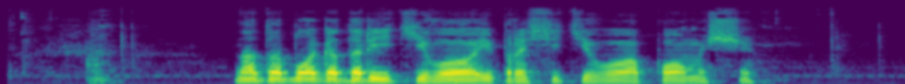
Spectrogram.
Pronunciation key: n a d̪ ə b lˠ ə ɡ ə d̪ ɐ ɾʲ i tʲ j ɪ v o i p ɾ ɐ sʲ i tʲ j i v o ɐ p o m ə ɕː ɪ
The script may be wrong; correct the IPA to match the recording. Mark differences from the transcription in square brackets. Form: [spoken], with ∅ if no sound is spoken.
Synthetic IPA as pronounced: n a d̪ ə b lˠ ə ɡ ə d̪ ɐ ɾʲ i tʲ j ɪ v o i p ɾ ɐ sʲ i tʲ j [ɪ] v o ɐ p o m ə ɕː ɪ

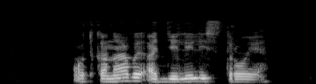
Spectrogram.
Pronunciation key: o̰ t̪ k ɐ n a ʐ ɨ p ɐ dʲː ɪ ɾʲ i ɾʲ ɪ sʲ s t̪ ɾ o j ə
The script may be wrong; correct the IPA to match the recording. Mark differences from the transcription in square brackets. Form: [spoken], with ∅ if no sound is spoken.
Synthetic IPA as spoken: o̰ t̪ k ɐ n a [v] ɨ [ʔ] ɐ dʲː ɪ [lʲ] i [lʲ] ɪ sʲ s t̪ ɾ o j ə

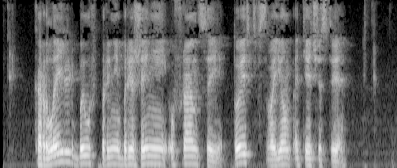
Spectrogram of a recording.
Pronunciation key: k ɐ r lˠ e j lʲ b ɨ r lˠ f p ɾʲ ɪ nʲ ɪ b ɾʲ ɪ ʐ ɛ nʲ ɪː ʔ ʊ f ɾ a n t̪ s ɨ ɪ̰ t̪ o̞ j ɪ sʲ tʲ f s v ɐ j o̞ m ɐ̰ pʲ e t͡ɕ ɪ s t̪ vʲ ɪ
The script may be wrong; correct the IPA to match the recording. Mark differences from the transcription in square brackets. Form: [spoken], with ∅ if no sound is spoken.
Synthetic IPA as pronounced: k ɐ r lˠ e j lʲ b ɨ [∅] lˠ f p ɾʲ ɪ nʲ ɪ b ɾʲ ɪ ʐ ɛ nʲ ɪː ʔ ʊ f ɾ a n t̪ s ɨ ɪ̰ t̪ o̞ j ɪ sʲ tʲ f s v ɐ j o̞ m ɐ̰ [tʲ] e t͡ɕ ɪ s t̪ vʲ ɪ

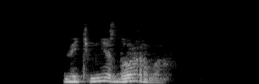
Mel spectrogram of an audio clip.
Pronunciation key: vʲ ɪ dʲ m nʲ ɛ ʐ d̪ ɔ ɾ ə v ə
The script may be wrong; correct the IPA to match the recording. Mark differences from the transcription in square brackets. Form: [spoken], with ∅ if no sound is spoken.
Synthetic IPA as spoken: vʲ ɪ [tʲ] m nʲ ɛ [z] d̪ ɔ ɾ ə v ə

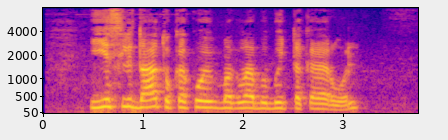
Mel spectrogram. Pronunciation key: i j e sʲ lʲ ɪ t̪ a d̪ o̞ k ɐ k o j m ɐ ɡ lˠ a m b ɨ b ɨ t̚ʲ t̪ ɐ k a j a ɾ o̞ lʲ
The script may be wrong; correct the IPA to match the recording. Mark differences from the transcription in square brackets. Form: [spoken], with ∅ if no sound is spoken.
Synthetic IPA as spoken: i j e sʲ lʲ ɪ [d̪] a [t̪] o̞ k ɐ k o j m ɐ ɡ lˠ a [∅] b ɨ b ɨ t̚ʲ t̪ ɐ k a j [ə] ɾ o̞ lʲ

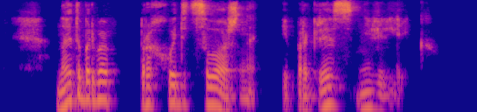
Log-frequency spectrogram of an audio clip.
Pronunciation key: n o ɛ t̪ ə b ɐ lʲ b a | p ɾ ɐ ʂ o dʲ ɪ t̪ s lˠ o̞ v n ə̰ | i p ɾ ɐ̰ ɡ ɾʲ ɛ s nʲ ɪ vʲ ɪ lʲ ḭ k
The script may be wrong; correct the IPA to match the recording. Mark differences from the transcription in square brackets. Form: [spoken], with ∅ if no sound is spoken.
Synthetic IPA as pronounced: n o ɛ t̪ ə b ɐ [ɾʲ] b a | p ɾ ɐ [x] o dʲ ɪ t̪ s lˠ o̞ [ʐ] n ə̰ | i p ɾ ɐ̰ ɡ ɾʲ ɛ s nʲ ɪ vʲ ɪ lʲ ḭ k

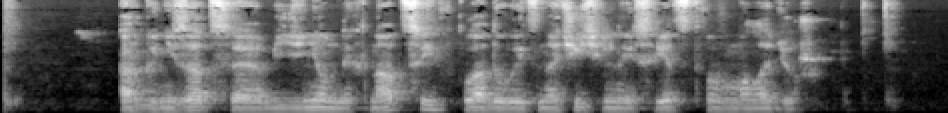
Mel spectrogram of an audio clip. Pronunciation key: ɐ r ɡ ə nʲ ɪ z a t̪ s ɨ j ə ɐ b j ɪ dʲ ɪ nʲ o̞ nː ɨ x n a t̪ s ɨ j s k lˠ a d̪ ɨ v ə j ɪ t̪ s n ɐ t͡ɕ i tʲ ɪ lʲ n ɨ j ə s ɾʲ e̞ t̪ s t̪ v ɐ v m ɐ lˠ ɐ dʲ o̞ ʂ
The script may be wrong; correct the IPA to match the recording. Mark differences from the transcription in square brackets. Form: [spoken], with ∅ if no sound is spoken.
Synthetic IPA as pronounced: ɐ r ɡ ə nʲ ɪ z a t̪ s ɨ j ə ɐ b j ɪ dʲ ɪ nʲ o̞ nː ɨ x n a t̪ s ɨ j [f] k lˠ a d̪ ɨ v ə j ɪ t̪ [z] n ɐ t͡ɕ i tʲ ɪ lʲ n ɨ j ə s ɾʲ e̞ t̪ s t̪ v [ə] v m [ə] lˠ ɐ dʲ o̞ ʂ

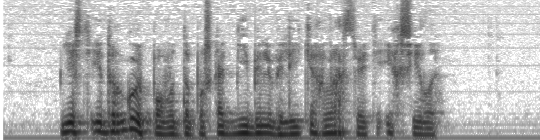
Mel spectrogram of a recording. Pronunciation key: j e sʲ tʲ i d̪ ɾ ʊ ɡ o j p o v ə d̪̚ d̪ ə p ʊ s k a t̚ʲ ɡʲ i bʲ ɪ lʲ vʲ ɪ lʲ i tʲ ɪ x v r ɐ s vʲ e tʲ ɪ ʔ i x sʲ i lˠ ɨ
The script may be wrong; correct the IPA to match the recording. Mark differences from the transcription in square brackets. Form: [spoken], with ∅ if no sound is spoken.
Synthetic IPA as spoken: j e sʲ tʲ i d̪ ɾ ʊ ɡ o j p o v ə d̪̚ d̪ ə p ʊ s k a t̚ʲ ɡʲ i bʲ ɪ lʲ vʲ ɪ lʲ i [kʲ] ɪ x v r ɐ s vʲ e tʲ ɪ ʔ i x sʲ i lˠ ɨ

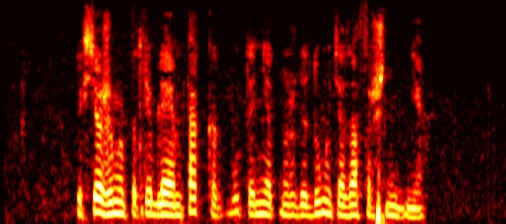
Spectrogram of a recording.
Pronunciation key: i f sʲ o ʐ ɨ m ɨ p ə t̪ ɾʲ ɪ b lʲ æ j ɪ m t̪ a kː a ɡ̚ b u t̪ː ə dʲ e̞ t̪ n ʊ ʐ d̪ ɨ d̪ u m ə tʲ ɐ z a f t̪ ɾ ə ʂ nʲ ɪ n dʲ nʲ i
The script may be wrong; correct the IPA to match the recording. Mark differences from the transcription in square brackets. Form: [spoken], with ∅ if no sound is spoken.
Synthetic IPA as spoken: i f sʲ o ʐ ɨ m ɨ p ə t̪ ɾʲ ɪ b lʲ æ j ɪ m t̪ a kː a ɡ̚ b u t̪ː ə [nʲ] e̞ t̪ n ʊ ʐ d̪ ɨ d̪ u m ə tʲ ɐ z a f t̪ ɾ ə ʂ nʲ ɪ [m] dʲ nʲ [e]

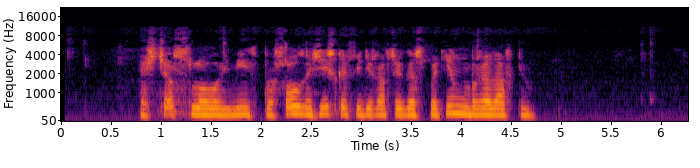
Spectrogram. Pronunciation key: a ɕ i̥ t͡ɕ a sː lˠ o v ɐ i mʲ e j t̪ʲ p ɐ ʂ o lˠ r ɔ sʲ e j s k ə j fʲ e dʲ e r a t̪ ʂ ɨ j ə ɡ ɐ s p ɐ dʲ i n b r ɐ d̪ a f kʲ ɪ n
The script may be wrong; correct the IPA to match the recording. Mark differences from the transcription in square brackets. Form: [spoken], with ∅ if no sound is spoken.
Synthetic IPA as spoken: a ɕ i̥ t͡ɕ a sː lˠ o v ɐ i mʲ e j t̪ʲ p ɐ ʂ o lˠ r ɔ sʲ [i] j s k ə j fʲ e dʲ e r a t̪ [s] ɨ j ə ɡ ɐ s p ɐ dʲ i n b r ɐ d̪ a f kʲ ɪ n

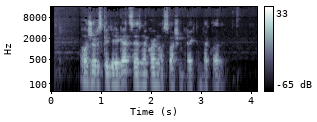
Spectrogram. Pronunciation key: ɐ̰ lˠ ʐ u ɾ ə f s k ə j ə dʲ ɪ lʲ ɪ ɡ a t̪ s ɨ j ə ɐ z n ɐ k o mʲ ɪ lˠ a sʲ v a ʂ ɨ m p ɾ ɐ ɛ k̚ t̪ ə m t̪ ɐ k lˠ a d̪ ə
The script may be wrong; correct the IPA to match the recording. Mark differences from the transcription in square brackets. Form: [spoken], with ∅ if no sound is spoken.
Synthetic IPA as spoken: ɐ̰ lˠ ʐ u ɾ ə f s k ə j ə dʲ ɪ lʲ ɪ ɡ a t̪ s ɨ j ə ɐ z n ɐ k o mʲ ɪ lˠ [ə] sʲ v a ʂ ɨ m p ɾ ɐ ɛ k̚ t̪ ə m [d̪] ɐ k lˠ a d̪ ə

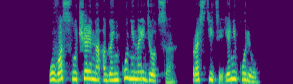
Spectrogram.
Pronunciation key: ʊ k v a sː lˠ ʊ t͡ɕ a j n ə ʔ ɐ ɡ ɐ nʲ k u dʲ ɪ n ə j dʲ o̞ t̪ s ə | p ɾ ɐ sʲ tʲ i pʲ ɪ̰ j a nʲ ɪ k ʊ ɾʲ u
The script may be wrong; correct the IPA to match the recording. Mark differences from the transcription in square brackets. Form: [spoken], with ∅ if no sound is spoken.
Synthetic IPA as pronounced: ʊ [∅] v a sː lˠ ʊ t͡ɕ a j n ə ʔ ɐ ɡ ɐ nʲ k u [nʲ] ɪ n [ɐ] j dʲ o̞ t̪ s ə | p ɾ ɐ sʲ tʲ i [tʲ] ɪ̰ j a nʲ ɪ k ʊ ɾʲ u

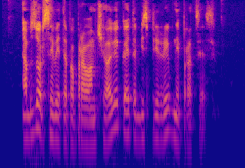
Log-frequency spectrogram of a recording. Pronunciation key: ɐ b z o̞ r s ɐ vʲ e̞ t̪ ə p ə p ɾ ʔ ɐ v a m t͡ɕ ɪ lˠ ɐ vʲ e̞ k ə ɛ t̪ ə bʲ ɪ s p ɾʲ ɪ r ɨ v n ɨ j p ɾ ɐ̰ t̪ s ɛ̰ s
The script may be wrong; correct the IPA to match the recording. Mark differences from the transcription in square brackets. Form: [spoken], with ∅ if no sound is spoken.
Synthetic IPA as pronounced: ɐ b z o̞ r s ɐ vʲ e̞ t̪ ə p ə p ɾ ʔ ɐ v a m t͡ɕ ɪ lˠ ɐ vʲ e̞ k ə ɛ t̪ ə bʲ ɪ s p ɾʲ ɪ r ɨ v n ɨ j p ɾ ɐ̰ t̪ s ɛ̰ s

